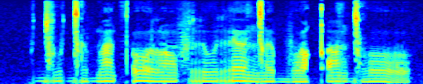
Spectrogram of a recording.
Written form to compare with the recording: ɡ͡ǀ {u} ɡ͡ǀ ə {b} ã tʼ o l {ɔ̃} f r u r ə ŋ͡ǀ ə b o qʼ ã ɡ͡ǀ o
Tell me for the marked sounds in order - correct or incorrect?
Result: correct, correct, correct

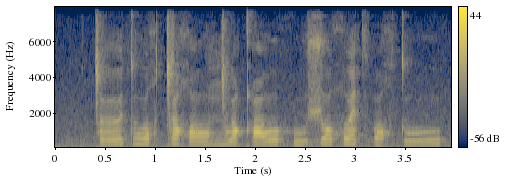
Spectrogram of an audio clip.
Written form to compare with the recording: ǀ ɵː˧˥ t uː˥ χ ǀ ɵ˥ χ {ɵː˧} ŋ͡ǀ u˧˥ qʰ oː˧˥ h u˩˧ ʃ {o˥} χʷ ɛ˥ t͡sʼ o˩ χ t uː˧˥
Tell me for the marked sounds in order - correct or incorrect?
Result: incorrect, correct

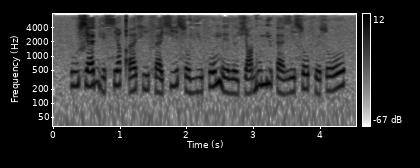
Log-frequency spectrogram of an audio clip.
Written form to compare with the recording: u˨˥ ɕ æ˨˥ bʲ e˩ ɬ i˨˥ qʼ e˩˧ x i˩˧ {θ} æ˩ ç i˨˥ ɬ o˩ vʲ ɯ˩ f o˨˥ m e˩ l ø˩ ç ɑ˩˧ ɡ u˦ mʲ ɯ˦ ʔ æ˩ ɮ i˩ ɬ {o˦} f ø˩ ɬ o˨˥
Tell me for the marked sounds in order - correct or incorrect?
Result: incorrect, incorrect

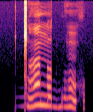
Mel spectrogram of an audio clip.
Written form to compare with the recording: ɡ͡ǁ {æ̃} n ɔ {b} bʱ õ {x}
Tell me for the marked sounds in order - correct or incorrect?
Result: incorrect, incorrect, correct

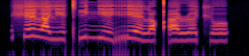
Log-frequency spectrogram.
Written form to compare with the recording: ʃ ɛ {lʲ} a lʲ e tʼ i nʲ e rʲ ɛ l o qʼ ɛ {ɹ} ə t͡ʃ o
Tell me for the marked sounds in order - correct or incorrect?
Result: incorrect, correct

